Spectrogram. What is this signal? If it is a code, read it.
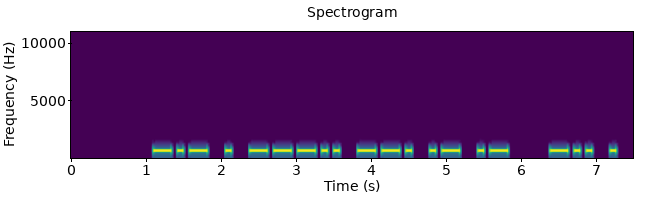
Morse code, heard as a keyed tone, about 15 wpm, 700 Hz. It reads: KE8GAA DE
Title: USA Callsign DE Callsign 15wpm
